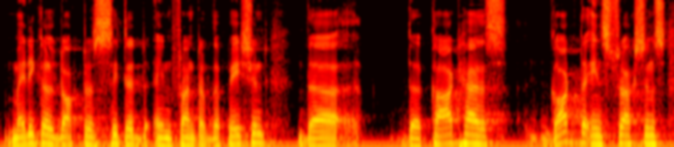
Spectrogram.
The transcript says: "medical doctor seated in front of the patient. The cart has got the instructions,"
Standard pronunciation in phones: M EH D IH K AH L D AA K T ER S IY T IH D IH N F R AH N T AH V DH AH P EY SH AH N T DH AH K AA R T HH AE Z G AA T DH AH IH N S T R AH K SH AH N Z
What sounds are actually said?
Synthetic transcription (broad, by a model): M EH D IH K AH L D AA K T ER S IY T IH D IH N F R AH N T AH V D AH P EY SH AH N T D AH K AA R T HH AE Z G AA T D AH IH N S T R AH K SH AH N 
